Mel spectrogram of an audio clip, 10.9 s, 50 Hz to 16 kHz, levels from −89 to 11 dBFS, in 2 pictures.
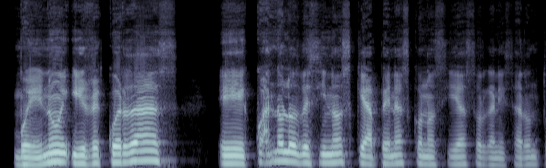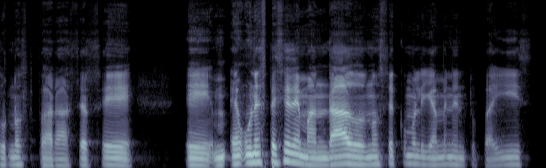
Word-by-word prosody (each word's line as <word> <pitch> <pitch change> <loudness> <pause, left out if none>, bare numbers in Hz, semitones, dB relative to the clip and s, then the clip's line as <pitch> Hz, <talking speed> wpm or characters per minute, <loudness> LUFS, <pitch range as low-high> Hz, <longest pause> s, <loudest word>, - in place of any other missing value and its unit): Bueno, 115 +8 +5
y 130 -1 +4
recuerdas, 165 +7 +3 0.4
eh, 125 -1 +4
cuándo 165 +4 0
los 155 -3 +5
vecinos 140 +1 0
que 130 -3 0
apenas 125 +4 -2
conocías, 115 -1 -6
organizaron 110 0 -9
turnos 110 +1 -13
para 100 -3 -11
hacerse, 100 +1 -8 0.5
eh, 100 -3 -4
mm, 110 +1 -5 0.2
una 140 +1 +2
especie 145 +2 -4
de 145 - 0
mandado. 115 +1 0
No 115 +1 -7
sé 115 0 -12
cómo 125 -1 -12
le 115 -2 -11
llamen 110 +1 -10
en 105 -2 -13
tu - - -32
país. 110 +3 -16
115 Hz, 155 wpm, -18 LUFS, 110-135 Hz, 0.5 s, Bueno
